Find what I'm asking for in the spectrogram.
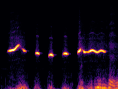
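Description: A person whistles a short, bright, happy tune: a long rising note, three quick short notes, then a sustained wavering note, with a low rumble of background noise beneath.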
